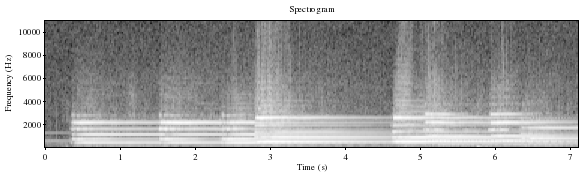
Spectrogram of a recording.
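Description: Bells struck one note at a time in a slow tune, about eight notes, each ringing on under the next.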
